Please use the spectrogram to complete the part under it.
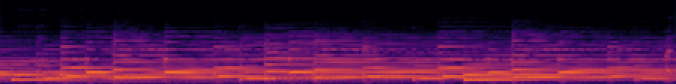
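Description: Rich sustained piano major ninth chords ring out one after another in a slow, even progression, the voicing full and open with the added ninth on top.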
